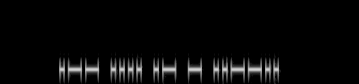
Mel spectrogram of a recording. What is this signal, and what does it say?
Morse code, heard as a keyed tone, about 28 wpm, 700 Hz. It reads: WHAT?
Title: 4x Word-Spacing - Sentences from Top 100 Words - 28wpm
